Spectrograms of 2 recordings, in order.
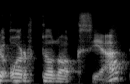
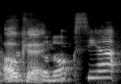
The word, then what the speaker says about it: ortodoxia: Words in Spanish, there are many words in Spanish that end in the letters IA, but mm-hmm. you only pronounce them IA if there's an accent over the I. – Ah, and there is none here. – And there is okay. – none on orthodoxia.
